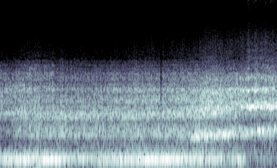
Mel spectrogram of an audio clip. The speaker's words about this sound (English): I started back toward the street when a man, a much larger man than DuPont, came out the side door and got into the truck. He turned over the engine and switched on the lights before I could get clear.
